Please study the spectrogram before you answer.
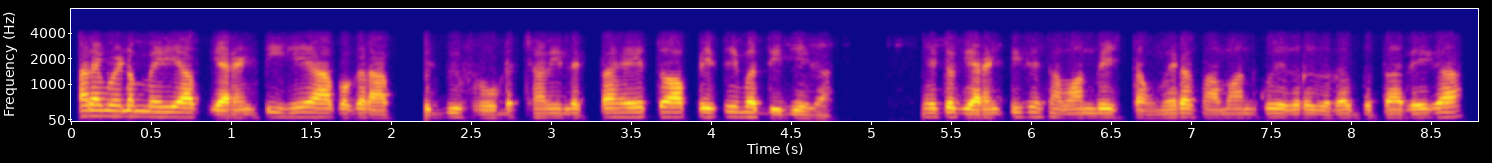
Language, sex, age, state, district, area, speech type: Hindi, male, 30-45, Madhya Pradesh, Ujjain, urban, conversation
